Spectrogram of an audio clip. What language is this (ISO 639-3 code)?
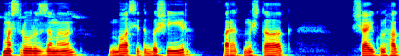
kas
